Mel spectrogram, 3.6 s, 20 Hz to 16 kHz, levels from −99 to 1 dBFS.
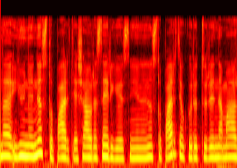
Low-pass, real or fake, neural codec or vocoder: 10.8 kHz; real; none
